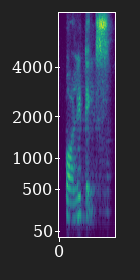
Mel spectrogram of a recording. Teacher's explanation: For politics, the stress is on the first syllable.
